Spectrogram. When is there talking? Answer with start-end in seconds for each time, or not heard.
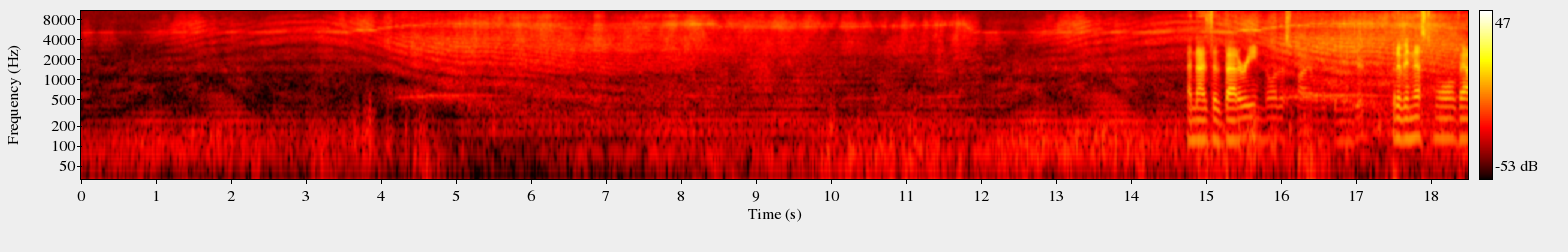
14.7-18.4.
